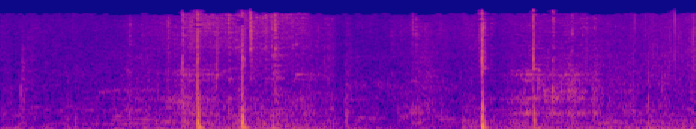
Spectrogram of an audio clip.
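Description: Metal tools knock sharply against hard ground.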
